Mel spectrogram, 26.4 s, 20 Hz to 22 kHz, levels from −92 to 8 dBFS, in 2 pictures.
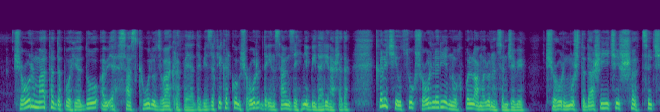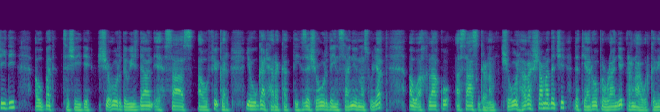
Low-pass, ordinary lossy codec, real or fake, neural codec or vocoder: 7.2 kHz; none; real; none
